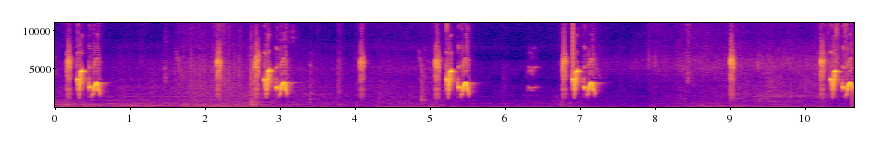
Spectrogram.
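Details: A prinia singing actively gives short bursts of sharp, high chirping notes, each about half a second long and repeated every two seconds or so over a faint low hum.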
